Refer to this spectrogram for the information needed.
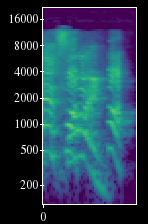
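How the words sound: It is said in a cheerful, friendly way.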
